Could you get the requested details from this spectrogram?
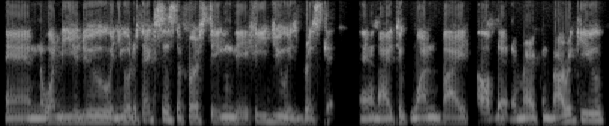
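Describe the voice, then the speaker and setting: A Penang-born Malaysian pitmaster in his sixties tells stories as a guest on a casual podcast interview, chatty and laughing often, with many "uh" fillers. His lowish voice moves fast, and the low-quality recording has no echo.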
